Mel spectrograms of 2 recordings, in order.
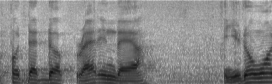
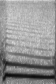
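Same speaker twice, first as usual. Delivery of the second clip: long, high, loud "whoo"; storyteller's astonished high whoop; amazed whoop; 5 dB louder than usual. Acted. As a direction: let out a big drawn-out whoop. Amazed at lake full of ducks.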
